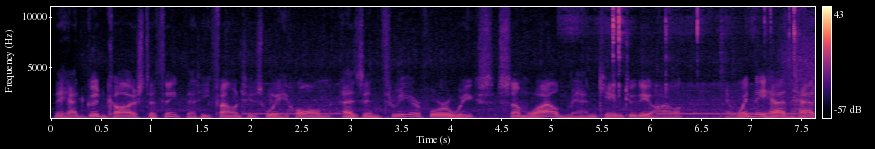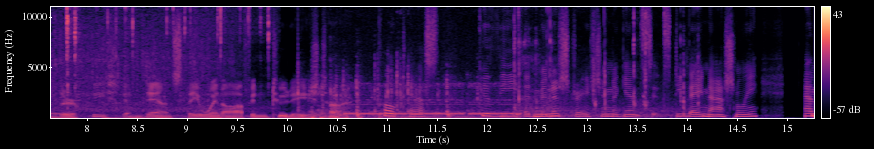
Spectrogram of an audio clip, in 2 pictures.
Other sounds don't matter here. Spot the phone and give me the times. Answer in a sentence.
You can hear the phone from 1.9 to 3.0 s, from 6.0 to 7.8 s and from 10.4 to 12.3 s.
